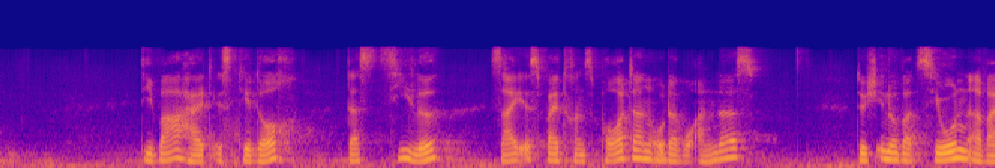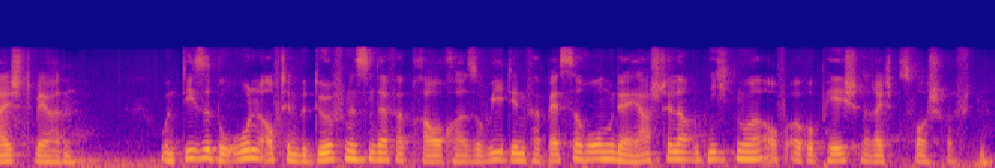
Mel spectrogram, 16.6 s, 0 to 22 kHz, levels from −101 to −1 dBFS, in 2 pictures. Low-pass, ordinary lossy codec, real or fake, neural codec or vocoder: none; none; fake; codec, 16 kHz, 2 kbps, X-Codec, HuBERT features, trained on LibriSpeech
